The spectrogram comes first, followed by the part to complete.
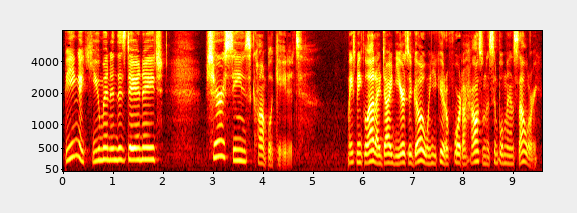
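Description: A woman's voice: mid-range voice, normal speed, natural voice. A woman voicing a judgemental tsundere female ghost in an audio roleplay, sarcastic and nagging but secretly caring, speaking directly to the listener. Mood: judgemental, wry.

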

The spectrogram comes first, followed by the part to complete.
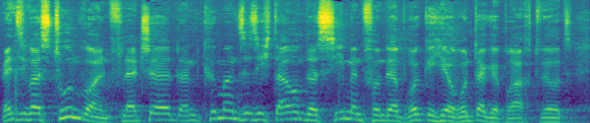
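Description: A man's voice: fairly high pitch, lively intonation, fast talker, slight background noise, close to an everyday voice. An actor playing a bossy, sardonic man who leads a group of survivors in a German radio drama. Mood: commanding, defiant. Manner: commanding, sardonic.

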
